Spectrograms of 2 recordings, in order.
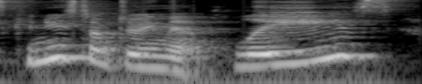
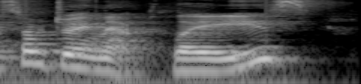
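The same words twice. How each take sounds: First: High pleading question with "please" rising up; pleading rise. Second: Firmer request, "please" still rising slightly; firm it up but keep the please. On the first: Teacher demoing a pleading request to kids. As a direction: beg it, voice climbing on "please". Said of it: "your voice is going up on that please". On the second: Teacher demoing a firmer request to kids. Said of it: "make it more firm by saying". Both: Shown as a demonstration.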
